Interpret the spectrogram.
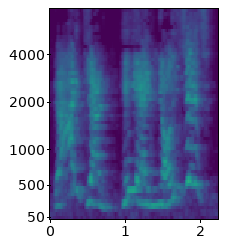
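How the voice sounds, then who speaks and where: Man putting on a shrill, screeching bossy old grandma. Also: very animated, very slow, reverberant, exaggerated voice. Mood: suspicious, scolding. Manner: shouting, demanding. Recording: far from the mic, noisy background.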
